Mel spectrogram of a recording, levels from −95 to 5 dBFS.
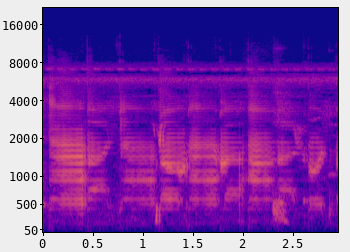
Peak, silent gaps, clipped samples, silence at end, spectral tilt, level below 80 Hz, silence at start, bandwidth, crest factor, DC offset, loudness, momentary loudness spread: -20 dBFS; none; under 0.1%; 0 s; 0 dB/octave; -90 dBFS; 0 s; 13.5 kHz; 20 dB; under 0.1%; -40 LUFS; 9 LU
